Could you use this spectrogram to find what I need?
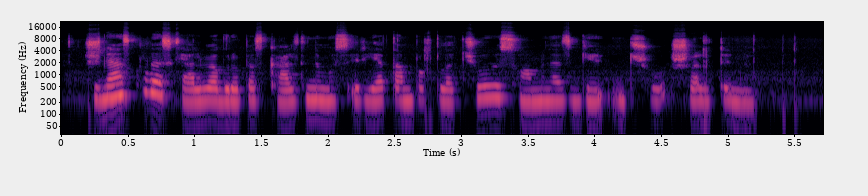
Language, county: Lithuanian, Klaipėda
